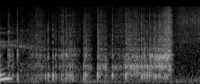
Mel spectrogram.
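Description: Metal palette knife spreading white acrylic paint across a stretched canvas: a scrape lasting about a second and a half that stops near the end.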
